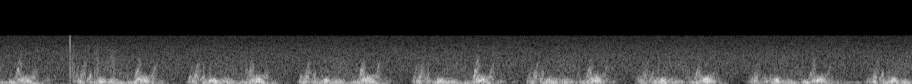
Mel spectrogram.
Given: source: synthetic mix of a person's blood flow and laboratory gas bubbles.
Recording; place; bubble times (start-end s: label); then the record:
Doppler ultrasound of blood flow; precordium
no bubbles
From the record:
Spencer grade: 0 (complete lack of bubble signals)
